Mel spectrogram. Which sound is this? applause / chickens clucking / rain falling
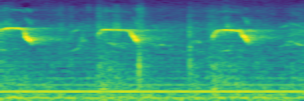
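chickens clucking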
